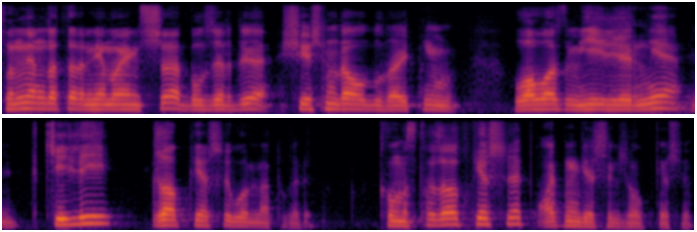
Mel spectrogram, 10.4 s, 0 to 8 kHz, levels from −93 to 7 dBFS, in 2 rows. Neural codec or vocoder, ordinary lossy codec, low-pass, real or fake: codec, 16 kHz, 1 kbps, FunCodec, trained on Chinese and English, 50 frames a second; none; 7.2 kHz; fake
